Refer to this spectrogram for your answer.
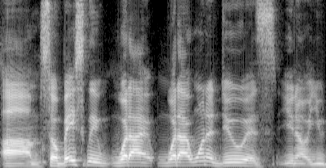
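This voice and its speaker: A man with an American accent talks fairly slowly in an unremarkable speaking voice with ordinary pitch variation, recorded very cleanly against a silent background. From Wisconsin, US Midwest. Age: 20s. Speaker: podcast host and rapper. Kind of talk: casual conversation.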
